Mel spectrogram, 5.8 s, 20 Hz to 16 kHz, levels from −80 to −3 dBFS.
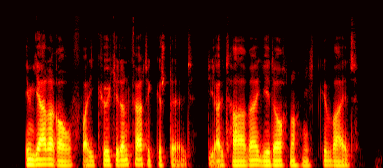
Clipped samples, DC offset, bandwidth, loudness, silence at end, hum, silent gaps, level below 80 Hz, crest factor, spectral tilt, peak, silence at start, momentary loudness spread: under 0.1%; under 0.1%; 7.8 kHz; -23 LUFS; 0.5 s; none; none; -38 dBFS; 20 dB; -8.5 dB/octave; -2 dBFS; 0.4 s; 12 LU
